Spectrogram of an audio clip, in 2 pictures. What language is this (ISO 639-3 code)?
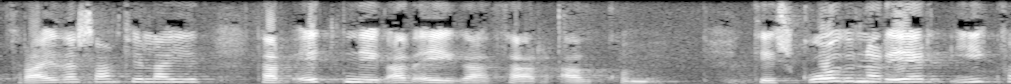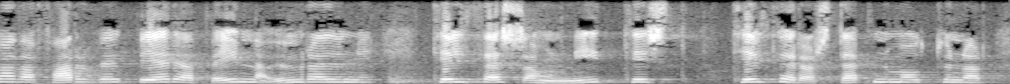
isl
